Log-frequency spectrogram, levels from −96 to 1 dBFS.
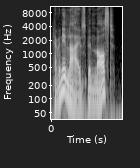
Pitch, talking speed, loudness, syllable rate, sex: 100 Hz, 210 wpm, -19 LUFS, 6.0 syllables/s, male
